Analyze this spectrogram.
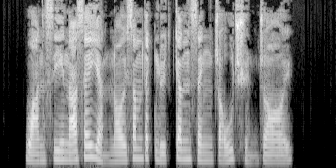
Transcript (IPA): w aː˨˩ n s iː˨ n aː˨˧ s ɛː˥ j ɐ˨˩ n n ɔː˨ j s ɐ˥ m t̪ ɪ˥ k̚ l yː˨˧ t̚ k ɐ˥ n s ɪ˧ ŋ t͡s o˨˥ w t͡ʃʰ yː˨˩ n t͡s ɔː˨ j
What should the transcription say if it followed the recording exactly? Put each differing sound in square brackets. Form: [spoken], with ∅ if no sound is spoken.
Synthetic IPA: w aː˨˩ n s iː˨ n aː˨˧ s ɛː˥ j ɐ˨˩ n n ɔː˨ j s ɐ˥ m t̪ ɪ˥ k̚ l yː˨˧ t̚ k ɐ˥ n s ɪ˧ ŋ t͡s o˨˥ w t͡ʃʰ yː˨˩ n t͡s ɔː˨ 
